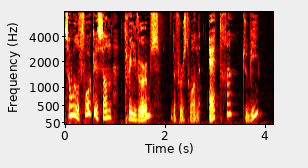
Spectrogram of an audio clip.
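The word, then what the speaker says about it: vert: remember rou there so masculine form you don't pronounce the final T there feminine form ver so listen carefully I don't say but it's ver ver okay so as usual this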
